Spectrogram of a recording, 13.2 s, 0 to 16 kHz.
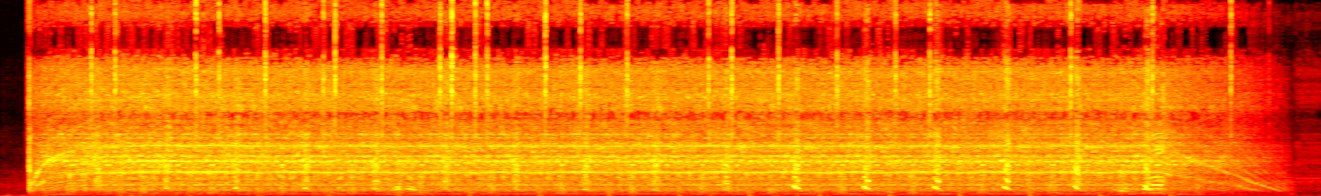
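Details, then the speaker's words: Jeep XJ being cranked while chasing a misfire, with only cylinder 3 firing and fluid puffing out: steady cranking with sharp regular ticks. The ignition is arcing out. Fuel was later found to be a bad injector and gas-line leaks. "So part of what I'm hearing is the ignition is arcing out."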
